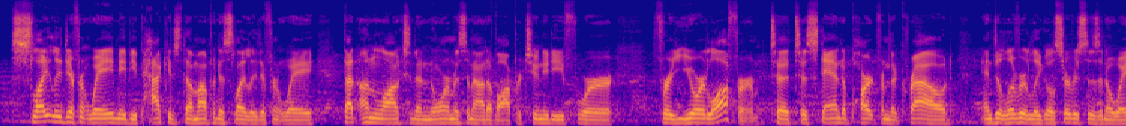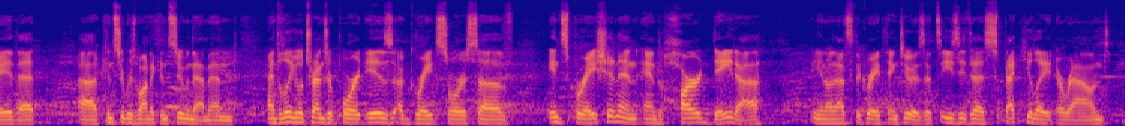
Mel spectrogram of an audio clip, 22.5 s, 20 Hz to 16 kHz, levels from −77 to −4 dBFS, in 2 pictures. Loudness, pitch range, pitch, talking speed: -23 LUFS, 110-130 Hz, 120 Hz, 195 wpm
